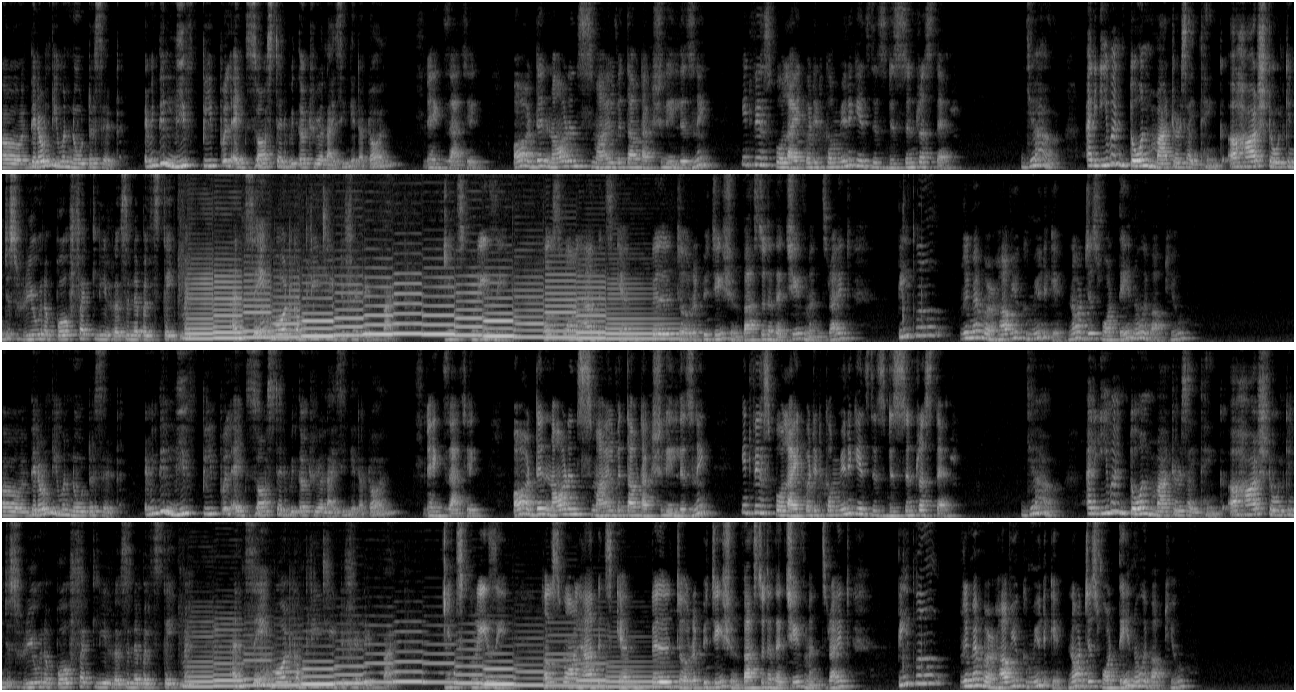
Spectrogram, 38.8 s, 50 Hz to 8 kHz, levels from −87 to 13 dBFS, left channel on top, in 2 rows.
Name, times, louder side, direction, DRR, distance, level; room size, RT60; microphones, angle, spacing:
voice 1, 0.0-1.6 2.1-5.9 15.3-15.8 16.3-22.3 22.8-25.3, left 1 dB, 30° left, 3.1 m, -26 dB
voice 2, 6.3-7.2 7.7-10.7 11.1-14.3 26.0-27.1 27.5-32.3 32.8-37.2, right 4 dB, 55° right, 1.4 m, -27 dB
Wind instrument woodwind instrument, 22.1-29.8, left 3 dB, 55° left, 0.8 m, -20 dB
11.0 x 7.2 x 2.4 m
head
